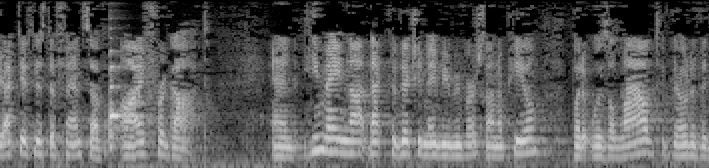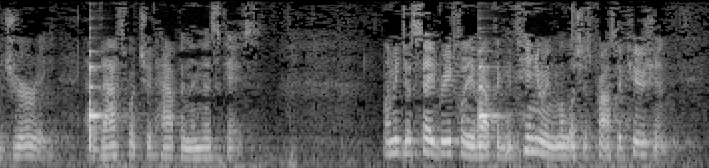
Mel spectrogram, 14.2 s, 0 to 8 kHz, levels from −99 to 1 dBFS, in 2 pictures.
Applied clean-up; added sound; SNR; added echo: none; Bowed string instrument; 2 dB; none.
